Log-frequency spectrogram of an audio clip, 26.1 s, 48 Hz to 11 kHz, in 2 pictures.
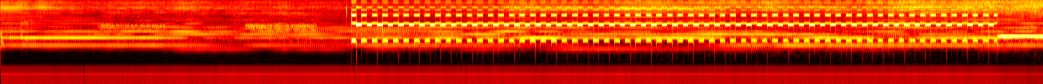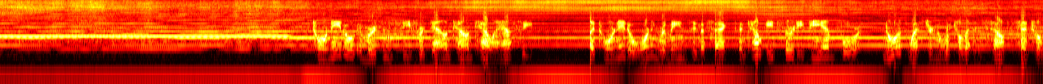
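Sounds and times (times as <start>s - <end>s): single steady tone: 4.4s - 12.5s
rapidly pulsing ringing tone: 4.4s - 12.8s.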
